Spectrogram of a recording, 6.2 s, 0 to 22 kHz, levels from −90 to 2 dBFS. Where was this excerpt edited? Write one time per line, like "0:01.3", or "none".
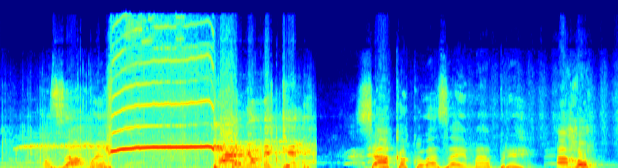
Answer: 0:03.1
